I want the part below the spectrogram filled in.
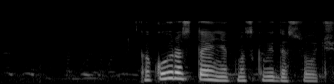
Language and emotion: Russian, neutral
